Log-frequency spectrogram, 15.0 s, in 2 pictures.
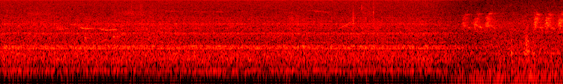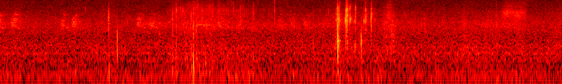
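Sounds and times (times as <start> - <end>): small bird chirping: 6.1 - 12.0
sharp clicks and knocks: 12.0 - 12.6.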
